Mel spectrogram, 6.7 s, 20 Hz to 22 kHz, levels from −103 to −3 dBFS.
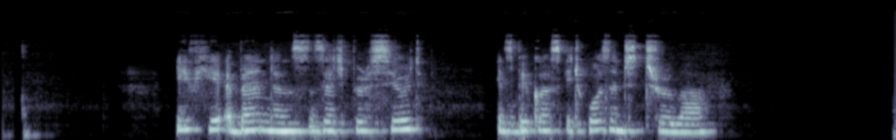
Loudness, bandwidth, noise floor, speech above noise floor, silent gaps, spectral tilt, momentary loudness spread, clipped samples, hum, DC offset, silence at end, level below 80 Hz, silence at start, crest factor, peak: -28 LUFS; 9 kHz; under -90 dBFS; over 62 dB; none; -4 dB/octave; 10 LU; under 0.1%; none; under 0.1%; 1.35 s; -68 dBFS; 0.2 s; 18 dB; -12 dBFS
